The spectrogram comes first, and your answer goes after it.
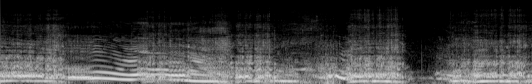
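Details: Lion roaring: a long swelling moan that rises and falls, followed by a run of deep, throaty grunting roars in quick succession.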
